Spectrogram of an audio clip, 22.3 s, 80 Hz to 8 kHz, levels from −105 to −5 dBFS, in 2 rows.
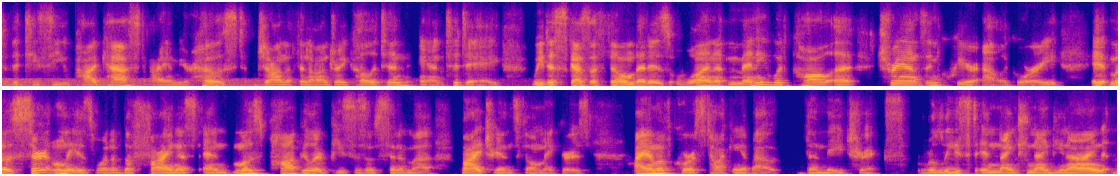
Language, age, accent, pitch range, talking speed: English, 30-49, American, 115-145 Hz, 150 wpm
